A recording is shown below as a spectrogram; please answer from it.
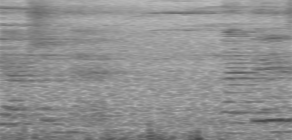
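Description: A duster being rubbed in repeated strokes across a whiteboard to wipe it clean, heard as an irregular scrubbing noise. A few sounds of a woman's voice come near the end.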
